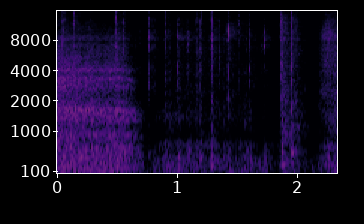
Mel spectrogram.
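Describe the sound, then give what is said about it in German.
Rapid, irregular clicking of typing on a computer keyboard, many light keystrokes in short bursts with brief pauses, heard on its own without talk. “Also, das tippe ich jetzt natürlich.”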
